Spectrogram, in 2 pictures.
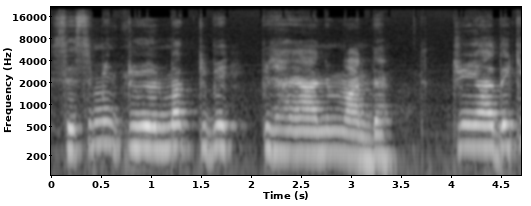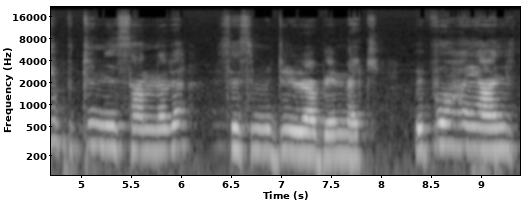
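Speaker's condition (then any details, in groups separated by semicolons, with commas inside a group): Cerebral palsy; 23 years with condition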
